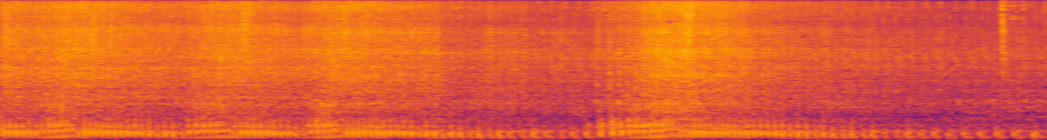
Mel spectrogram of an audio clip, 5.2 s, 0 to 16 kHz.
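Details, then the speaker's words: TMX 155 motorcycle engine before overhaul, also smoking from the exhaust: a loud, uneven clatter at about four knocks a second over a rough engine; oil starvation from a blocked oil pump. "So narinig niyo yung andar nito? Napakahingay kanina."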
